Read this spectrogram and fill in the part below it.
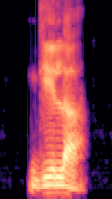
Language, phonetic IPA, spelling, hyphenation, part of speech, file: Bengali, [ˈɡe.la], গেলা, গে‧লা, verb, LL-Q9610 (ben)-গেলা.wav
- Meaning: to swallow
